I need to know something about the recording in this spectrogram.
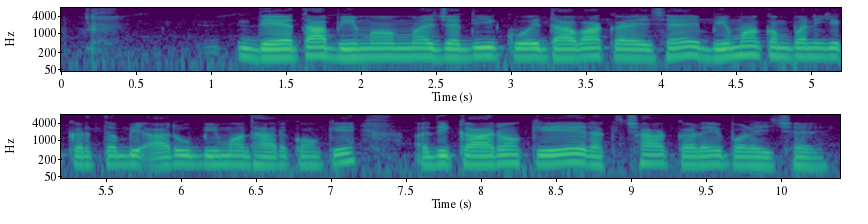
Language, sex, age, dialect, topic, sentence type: Maithili, male, 51-55, Angika, banking, statement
